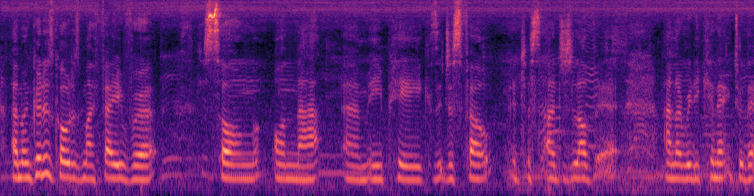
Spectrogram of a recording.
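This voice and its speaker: Noticeable background noise can be heard. Over it, a woman speaks at a fairly quick pace. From London. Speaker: singer-songwriter. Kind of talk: interview answer.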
